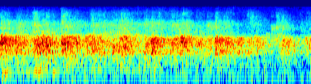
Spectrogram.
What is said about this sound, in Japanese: もう一回イエス様にですね感謝の拍手しましょう。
